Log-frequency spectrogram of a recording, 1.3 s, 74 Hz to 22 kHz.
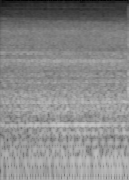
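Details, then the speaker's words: Toyota 79 Series LandCruiser after replacing the failed turbo that went into limp mode and fluttered, first drive, still cold: steady engine drone with only a faint even whine, no fluttering or screaming; turbo sounds healthy. "Still on cold. It's not fluttering anymore. I think we fixed there."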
